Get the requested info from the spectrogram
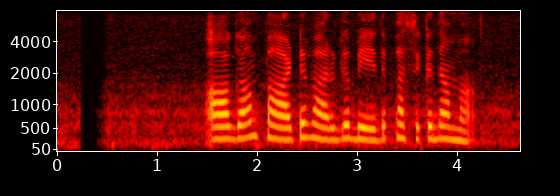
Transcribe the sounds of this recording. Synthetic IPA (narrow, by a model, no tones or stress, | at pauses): aːɡaːmpaːʈəʋarɡəbeːd̪əpasekəd̪ama̰ː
